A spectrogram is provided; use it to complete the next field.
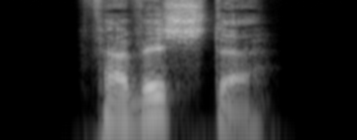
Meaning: inflection of verwischen: 1. first/third-person singular preterite 2. first/third-person singular subjunctive II
- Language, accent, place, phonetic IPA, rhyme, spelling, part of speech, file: German, Germany, Berlin, [fɛɐ̯ˈvɪʃtə], -ɪʃtə, verwischte, adjective / verb, De-verwischte.ogg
